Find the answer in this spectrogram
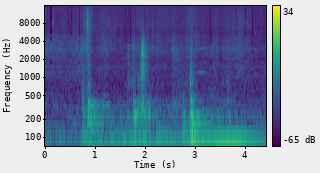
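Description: Cardboard trading-card boxes being handled and set down, with three sharp knocks about a second apart over a low handling rumble.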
